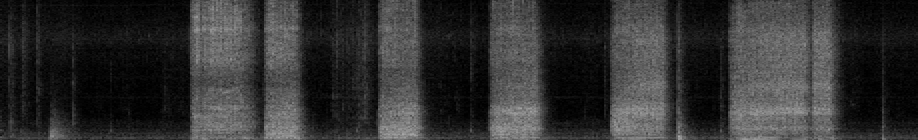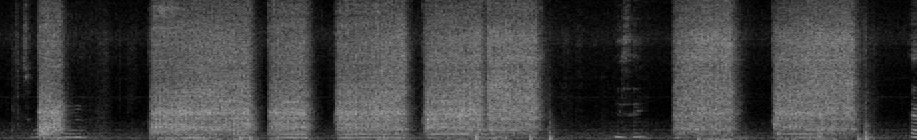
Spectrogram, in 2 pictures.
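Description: Electric immersion hand blender pureeing cooked pinto beans in their cooking liquid inside a plastic container. It is switched on and off in a series of short bursts of motor whine and churning, starting about two seconds in.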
